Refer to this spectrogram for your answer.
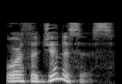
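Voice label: "orthogenesis", British English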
